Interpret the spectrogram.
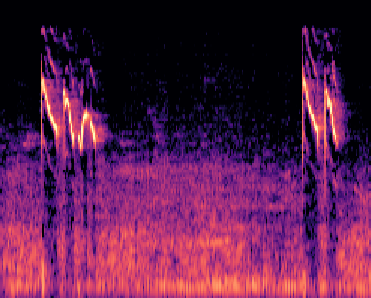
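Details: Javan white-eye call used as a lure so other birds respond: a rapid string of four high wavering descending whistles, silence, then two more, over soft low hum.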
